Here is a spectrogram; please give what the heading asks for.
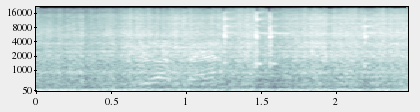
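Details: Long-abandoned 1969 Dodge Charger V8 running again, idled down with the alternator now charging; deep, steady idle rumble with an even beat and no knocking or ticking. Right afterward a fully rusted-through freeze plug was found, blamed on sitting so long.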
